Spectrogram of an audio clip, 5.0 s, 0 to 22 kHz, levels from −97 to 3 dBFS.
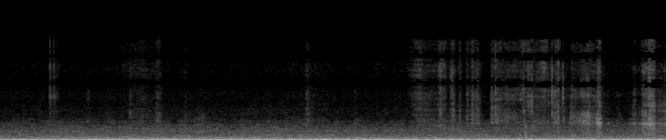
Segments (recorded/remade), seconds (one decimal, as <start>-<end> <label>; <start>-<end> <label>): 0.0-5.0 recorded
